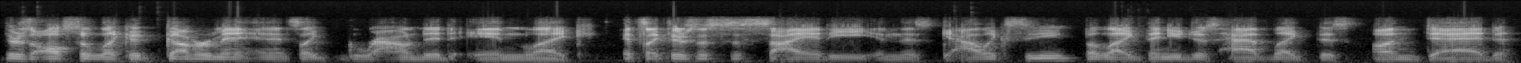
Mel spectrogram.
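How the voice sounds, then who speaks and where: A man's voice: low-pitched, steady tone, normal speed, hardly any pauses, bright, forceful tone. A man co-hosting a podcast in casual chat, rambling with many fillers and a sarcastic edge. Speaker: podcast co-host.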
